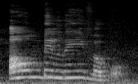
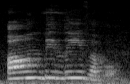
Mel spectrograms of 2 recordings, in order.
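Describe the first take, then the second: No difference in how they are said.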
